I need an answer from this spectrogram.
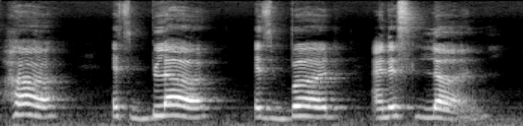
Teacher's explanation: We do not say R in British English when followed by a vowel unless the next letter after R is again a vowel, right?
